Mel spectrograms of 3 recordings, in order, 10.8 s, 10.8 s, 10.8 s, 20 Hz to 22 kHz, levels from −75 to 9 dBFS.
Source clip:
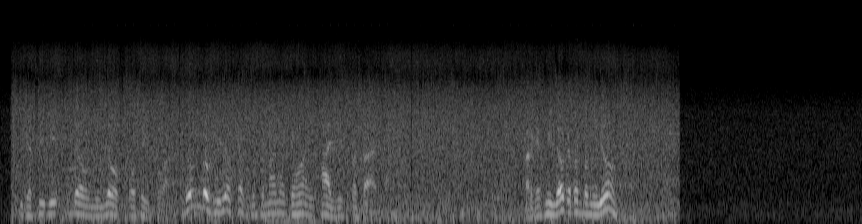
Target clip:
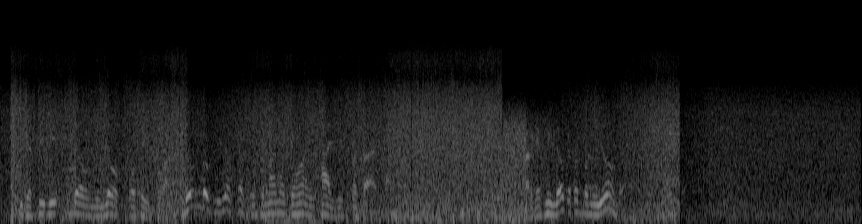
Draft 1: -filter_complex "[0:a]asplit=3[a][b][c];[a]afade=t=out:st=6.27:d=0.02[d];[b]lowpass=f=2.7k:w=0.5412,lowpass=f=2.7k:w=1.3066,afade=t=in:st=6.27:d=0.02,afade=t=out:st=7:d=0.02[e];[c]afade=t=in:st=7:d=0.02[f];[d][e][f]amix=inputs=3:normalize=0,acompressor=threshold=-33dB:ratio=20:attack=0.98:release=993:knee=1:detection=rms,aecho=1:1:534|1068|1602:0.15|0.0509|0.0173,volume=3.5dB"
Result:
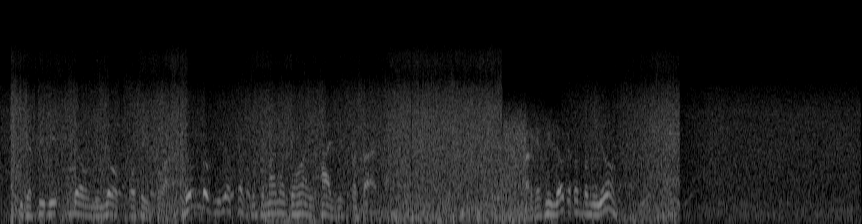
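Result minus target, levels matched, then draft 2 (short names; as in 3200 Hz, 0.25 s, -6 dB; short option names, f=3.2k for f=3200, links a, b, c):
echo 0.242 s early
-filter_complex "[0:a]asplit=3[a][b][c];[a]afade=t=out:st=6.27:d=0.02[d];[b]lowpass=f=2.7k:w=0.5412,lowpass=f=2.7k:w=1.3066,afade=t=in:st=6.27:d=0.02,afade=t=out:st=7:d=0.02[e];[c]afade=t=in:st=7:d=0.02[f];[d][e][f]amix=inputs=3:normalize=0,acompressor=threshold=-33dB:ratio=20:attack=0.98:release=993:knee=1:detection=rms,aecho=1:1:776|1552|2328:0.15|0.0509|0.0173,volume=3.5dB"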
